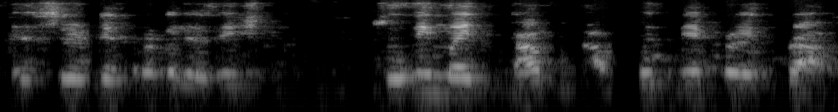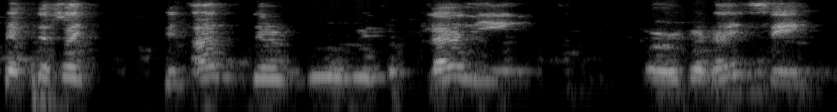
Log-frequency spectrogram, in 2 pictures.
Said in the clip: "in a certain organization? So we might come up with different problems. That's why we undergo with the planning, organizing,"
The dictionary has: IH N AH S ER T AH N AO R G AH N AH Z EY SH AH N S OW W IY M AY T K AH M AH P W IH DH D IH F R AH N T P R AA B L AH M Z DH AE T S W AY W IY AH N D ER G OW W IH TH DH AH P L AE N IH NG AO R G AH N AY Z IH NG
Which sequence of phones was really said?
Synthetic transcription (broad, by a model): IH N S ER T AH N AO R G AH N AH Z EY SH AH N S OW W IY M AY T K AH M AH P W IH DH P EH P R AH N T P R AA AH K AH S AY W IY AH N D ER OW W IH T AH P L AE N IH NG AO R G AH N AY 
